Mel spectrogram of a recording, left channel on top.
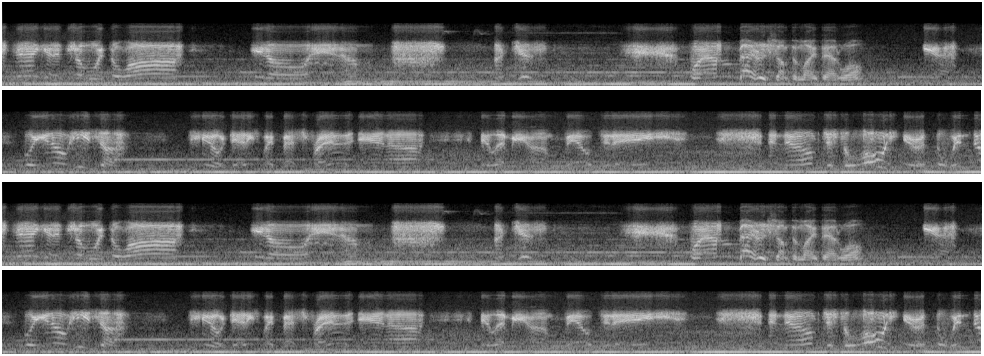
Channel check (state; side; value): identical; both; correlation 1.00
